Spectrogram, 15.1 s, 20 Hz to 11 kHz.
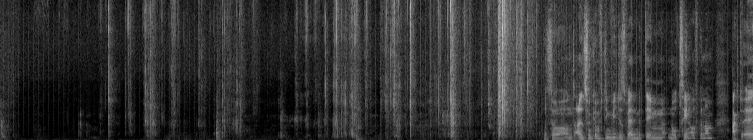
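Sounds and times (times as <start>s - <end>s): packaging tearing and crinkling: 1.6s - 12.2s.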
